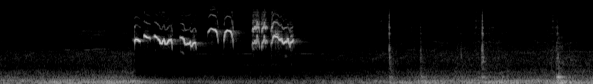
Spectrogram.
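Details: Energetic harsh-voiced song of an orange-headed thrush, used as a lure to get birds singing: a fast run of looping whistled and chirping notes lasting about two seconds, then low background noise with faint clicks.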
